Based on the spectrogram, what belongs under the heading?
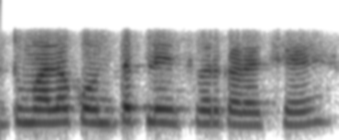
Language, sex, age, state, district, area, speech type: Marathi, female, 18-30, Maharashtra, Nagpur, urban, conversation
